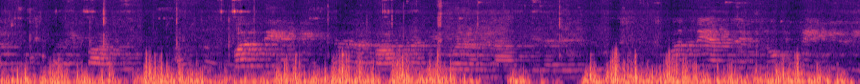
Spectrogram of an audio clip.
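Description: Speech with a heavy low rumble under it, with a short break about four seconds in.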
